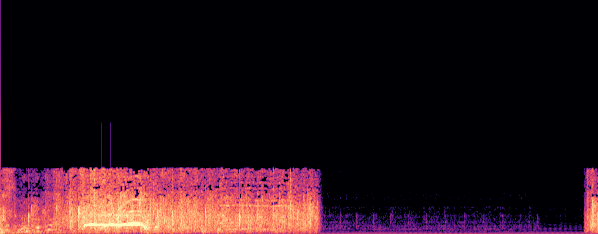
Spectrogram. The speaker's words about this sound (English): And we just like, on behalf of the fellowship, to show our appreciation for them. So if you'd like to stand and clap, I'd be fine too.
